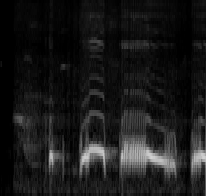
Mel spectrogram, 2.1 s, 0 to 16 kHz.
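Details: Short spotted dove song excerpt in the local kuk 3 style: a soft clipped note, an arched coo and a long descending coo, then the start of the next phrase.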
